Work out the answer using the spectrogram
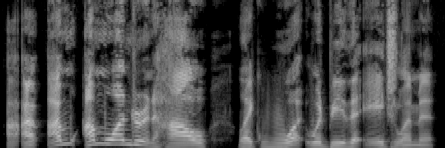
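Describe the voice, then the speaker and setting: A man's voice: on the high side, expressive, unhurried, dry recording, clean studio sound. A man with a Boston accent hosting a podcast, rambling in casual chat and swearing freely. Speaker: podcast host.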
